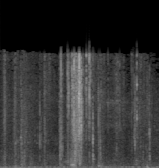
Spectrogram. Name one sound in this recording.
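A branch snaps as it is pulled from a tree.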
